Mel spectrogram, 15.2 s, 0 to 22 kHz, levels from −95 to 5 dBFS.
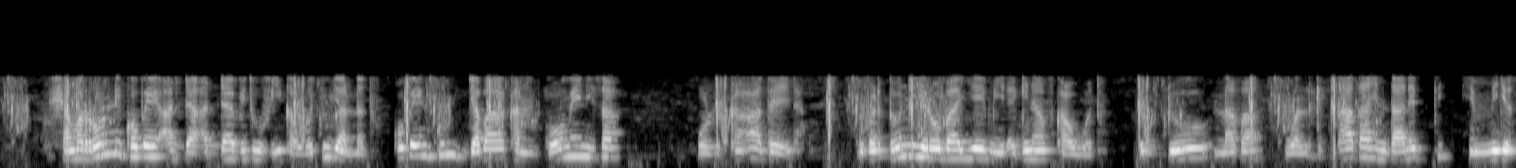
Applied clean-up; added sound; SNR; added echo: none; Splash, splatter; 15 dB; none.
